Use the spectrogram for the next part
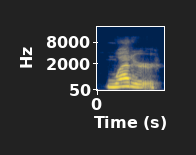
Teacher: Enfin, en fin de mot, ce n'est pas tous les mots, mais celui-ci, vous n'entendrez pas water, water, comme c'est qu'un R à la fin, mais water. Vous entendez, je ne prononce pas de R à la fin. Les Britanniques vont dire water.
